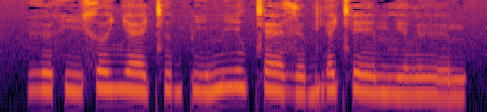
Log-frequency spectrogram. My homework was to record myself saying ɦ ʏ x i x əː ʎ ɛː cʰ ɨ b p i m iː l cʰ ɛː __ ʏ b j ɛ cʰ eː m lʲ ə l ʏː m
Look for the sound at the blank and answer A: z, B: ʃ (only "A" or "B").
A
